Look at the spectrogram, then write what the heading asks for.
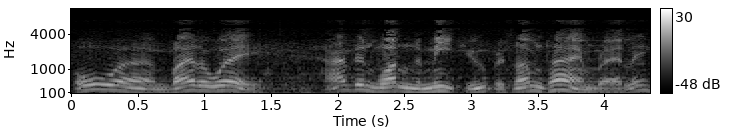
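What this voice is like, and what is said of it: Texas drawl. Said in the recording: “that old familiar drawl in your voice ... Texas accent”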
